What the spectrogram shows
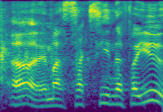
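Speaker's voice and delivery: put-on French accent. Host joking after a news item about Biden, in a put-on French accent. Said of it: "[ French accent ]".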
